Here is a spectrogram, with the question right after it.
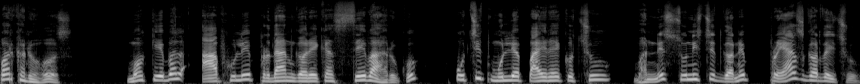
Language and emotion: Nepali, disgusted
